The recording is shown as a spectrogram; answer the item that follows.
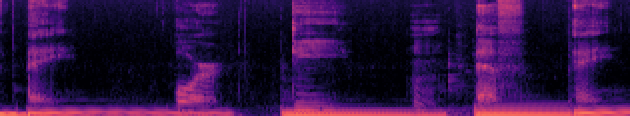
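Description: Electric bass guitar playing single notes of a D minor triad one at a time, each left to ring. One note rings from the start and is stopped short before halfway; new notes are plucked just past halfway, near the end, and at the very end.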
